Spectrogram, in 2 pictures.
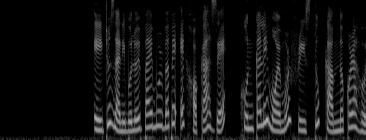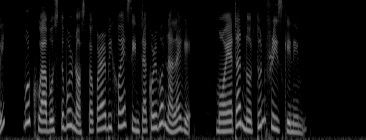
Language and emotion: Assamese, happy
